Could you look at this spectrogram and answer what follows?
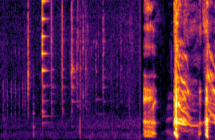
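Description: A person coughs a few times in quick succession, with short, sharp, close bursts near the end after a quiet start.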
